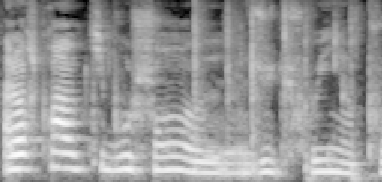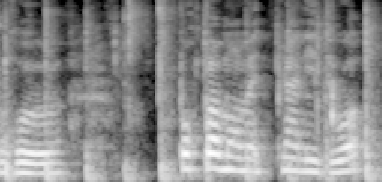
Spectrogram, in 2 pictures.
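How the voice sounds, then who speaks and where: A woman's voice: medium pitch, moderate pace, slight background noise. A woman with a northern French accent demonstrating a craft project in a chatty, hesitant way, with many fillers. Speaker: crafting tutorial host.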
